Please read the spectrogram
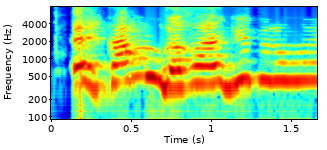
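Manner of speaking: high, loud mock-angry scolding; angeblich wütend. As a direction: scold someone as if getting angry too. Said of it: "ikutan marah juga ya".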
